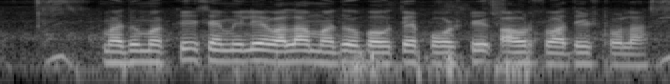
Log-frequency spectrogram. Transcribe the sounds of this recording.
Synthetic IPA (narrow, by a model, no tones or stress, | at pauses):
məd̪ʱuməkʰːesemɪleʋaːlaməd̪ʱubəɦʊt̪epoːlʈɪkɔːɾswaːd̪ɪʃʈʰoːlaː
